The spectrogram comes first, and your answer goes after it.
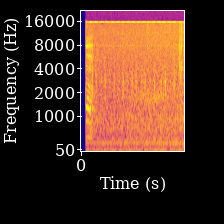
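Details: A Silver Bengal kitten, urged to sing, gives a brief, high meow that slides into a low, drawn-out droning note.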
